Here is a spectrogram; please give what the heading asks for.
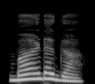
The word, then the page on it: ಬಾಡಗ: bāḍaga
